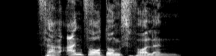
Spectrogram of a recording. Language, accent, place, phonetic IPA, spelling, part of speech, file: German, Germany, Berlin, [fɛɐ̯ˈʔantvɔʁtʊŋsˌfɔlən], verantwortungsvollen, adjective, De-verantwortungsvollen.ogg
- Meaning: inflection of verantwortungsvoll: 1. strong genitive masculine/neuter singular 2. weak/mixed genitive/dative all-gender singular 3. strong/weak/mixed accusative masculine singular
